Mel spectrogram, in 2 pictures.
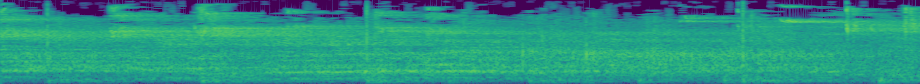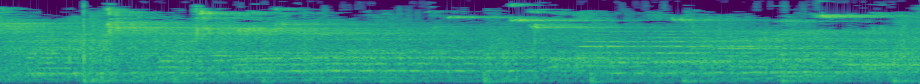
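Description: Sneakers squeak sharply on a hard floor in an echoing hall.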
